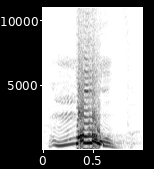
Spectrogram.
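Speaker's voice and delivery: a sharp loud yell of a single word; screaming at him. Acted. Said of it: "You're screaming now".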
